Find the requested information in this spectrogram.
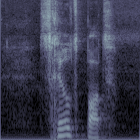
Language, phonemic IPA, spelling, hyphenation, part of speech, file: Dutch, /ˈsxɪl(t).pɑt/, schildpad, schild‧pad, noun, Nl-schildpad.ogg
- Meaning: 1. tortoise, turtle; reptile of the order Testudines 2. tortoise, cat, testudo (wheeled gallery offering protection to approaching besiegers; siege weapon) 3. testudo formation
